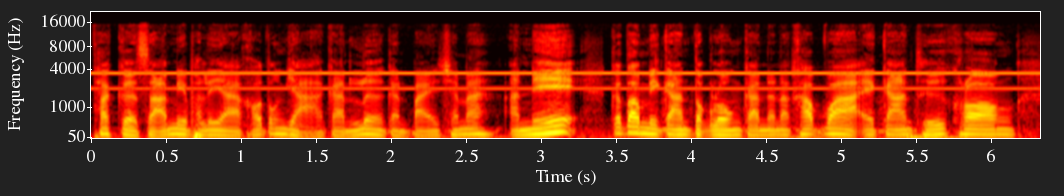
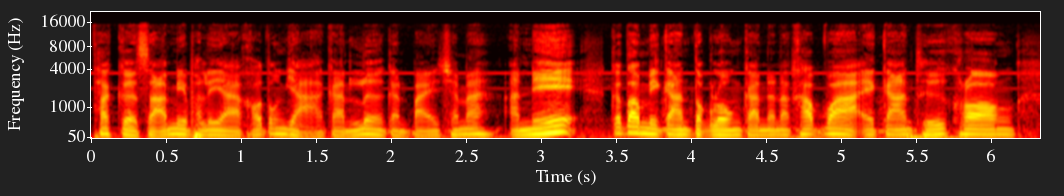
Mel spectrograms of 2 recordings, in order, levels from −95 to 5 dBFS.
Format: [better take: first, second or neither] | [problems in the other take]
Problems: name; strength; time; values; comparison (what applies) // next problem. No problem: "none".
second | high-pitched whine; loud; throughout; 3.5 kHz, 7 dB below the speech; faint in the second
